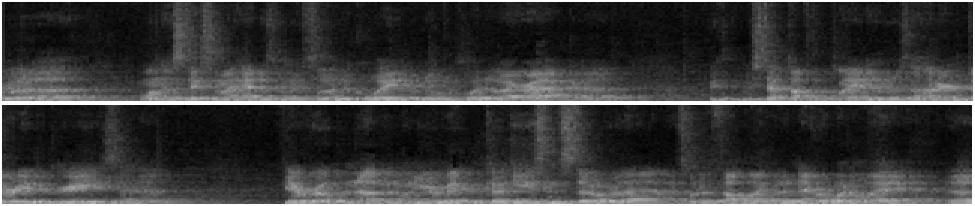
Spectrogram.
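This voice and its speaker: Fast-talking man in an echoey hall. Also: medium pitch, fairly bright tone. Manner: casual, plain-spoken. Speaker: veteran. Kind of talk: interview anecdote. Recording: echoey hall, distant mic.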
